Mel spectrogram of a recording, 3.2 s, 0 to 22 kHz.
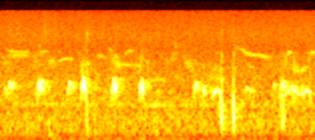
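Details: Short trilled notes from European bee-eaters on 29 May 2021, about seven spaced calls at first, then quieter overlapping ones, interrupted by a few sharp clicks.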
